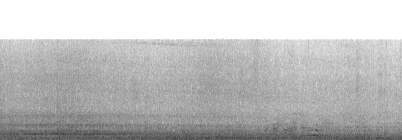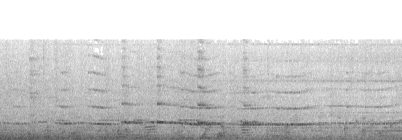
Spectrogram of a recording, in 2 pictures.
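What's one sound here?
A subway train rushes past with a loud rumbling roar.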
